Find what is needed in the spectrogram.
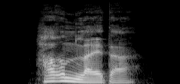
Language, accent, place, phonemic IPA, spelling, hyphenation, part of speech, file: German, Germany, Berlin, /ˈhaʁnˌlaɪ̯tɐ/, Harnleiter, Harn‧lei‧ter, noun, De-Harnleiter.ogg
- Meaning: ureter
